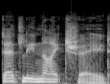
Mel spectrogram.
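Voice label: "deadly nightshade", British English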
